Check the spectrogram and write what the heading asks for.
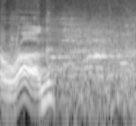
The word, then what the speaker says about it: rug: Rug has a short uh sound like cup and up. This is a rug.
